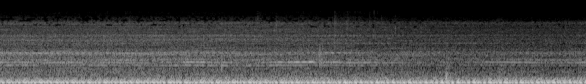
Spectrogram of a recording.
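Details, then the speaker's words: 1994 Chevy truck idling: faint steady whine over low idle from a pulley up front; owner suspects power steering, unsure whether belt or fan; fan blade was bent and hitting previously; thermostat believed stuck, steam leak noted. "Little whining. Is it a belt or a fan? It sounds like a pulley or something up here that's whining. I think it's the power steering."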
